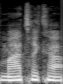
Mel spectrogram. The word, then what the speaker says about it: Matrika: Wie wird das ausgesprochen? – Das wird ganz einfach Matrika ausgesprochen.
